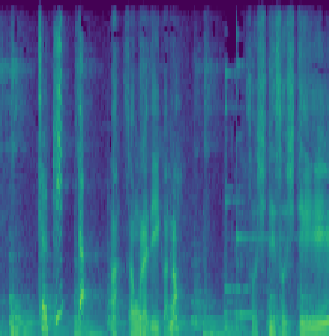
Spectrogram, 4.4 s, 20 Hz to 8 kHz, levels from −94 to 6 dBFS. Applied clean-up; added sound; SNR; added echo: none; none; none; none.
